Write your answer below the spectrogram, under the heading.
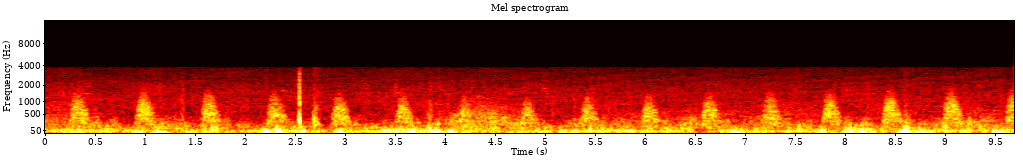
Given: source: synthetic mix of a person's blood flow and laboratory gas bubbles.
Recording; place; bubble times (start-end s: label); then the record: Doppler ultrasound of blood flow; subclavian vein
2.51-2.59 s: bubbles
2.67-2.75 s: bubbles
From the record:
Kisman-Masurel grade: 112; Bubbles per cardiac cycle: 1 to 2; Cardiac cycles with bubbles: 1 to 10%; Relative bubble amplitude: moderate (0.250 to 0.450); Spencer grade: 1 (occasional bubble signal discernible with the cardiac motion signal, with majority of cardiac periods free of bubbles); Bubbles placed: anywhere in the cardiac cycle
